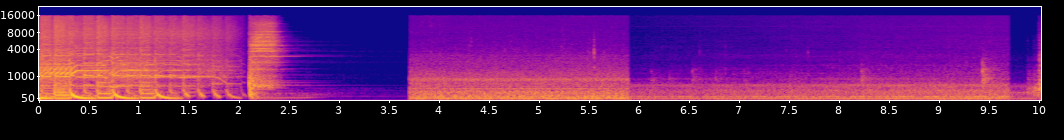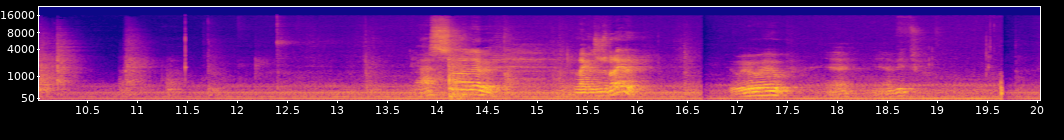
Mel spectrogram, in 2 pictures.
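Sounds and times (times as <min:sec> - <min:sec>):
drum music: 0:00.0 - 0:02.7
low room hum: 0:03.7 - 0:20.0.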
